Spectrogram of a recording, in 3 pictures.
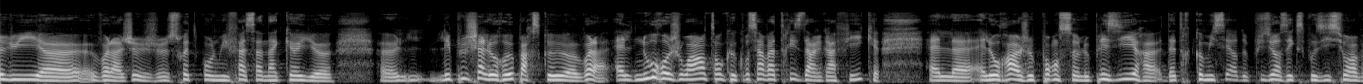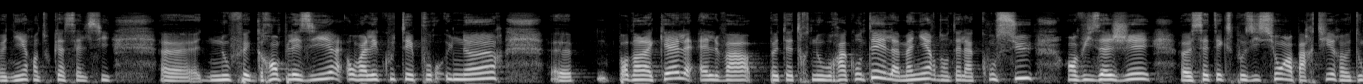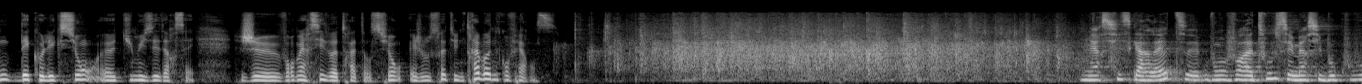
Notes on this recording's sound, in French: Enregistrement de la conférence inaugurale du 24 mars 2023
